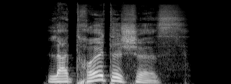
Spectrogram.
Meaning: strong/mixed nominative/accusative neuter singular of latreutisch
- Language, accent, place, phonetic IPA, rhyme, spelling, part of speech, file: German, Germany, Berlin, [laˈtʁɔɪ̯tɪʃəs], -ɔɪ̯tɪʃəs, latreutisches, adjective, De-latreutisches.ogg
